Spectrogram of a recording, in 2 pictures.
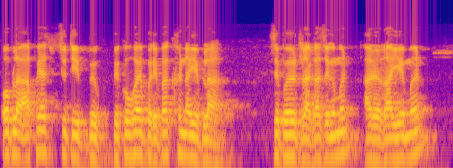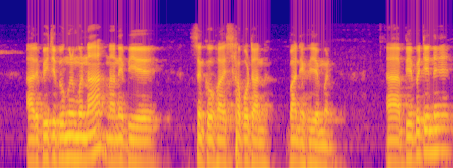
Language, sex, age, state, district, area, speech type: Bodo, male, 60+, Assam, Chirang, urban, spontaneous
